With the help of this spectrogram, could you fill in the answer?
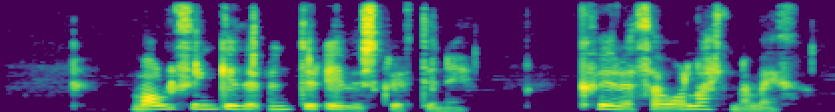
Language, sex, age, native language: Icelandic, female, 18-19, Icelandic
